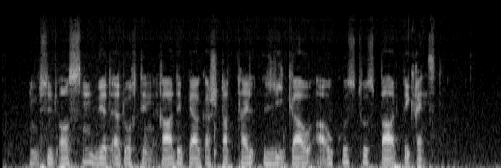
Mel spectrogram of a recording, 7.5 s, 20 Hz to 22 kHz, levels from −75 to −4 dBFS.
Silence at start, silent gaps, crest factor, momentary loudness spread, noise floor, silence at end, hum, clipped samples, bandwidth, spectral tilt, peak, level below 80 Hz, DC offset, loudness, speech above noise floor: 0.05 s; none; 18 dB; 8 LU; -51 dBFS; 0 s; none; under 0.1%; 16 kHz; -4.5 dB/octave; -8 dBFS; -34 dBFS; under 0.1%; -26 LUFS; 26 dB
